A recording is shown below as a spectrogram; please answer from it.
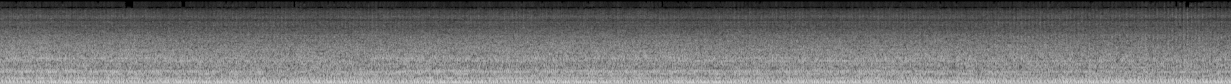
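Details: Toro Wheel Horse 1438HXL lawn tractor repowered with a rebuilt 17.5 hp engine, after mower deck belt and pulley replacement: steady, even engine drone with smooth deck whir, no knocks or slipping; running normally, everything works.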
